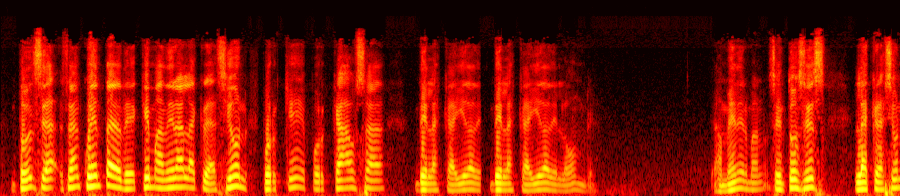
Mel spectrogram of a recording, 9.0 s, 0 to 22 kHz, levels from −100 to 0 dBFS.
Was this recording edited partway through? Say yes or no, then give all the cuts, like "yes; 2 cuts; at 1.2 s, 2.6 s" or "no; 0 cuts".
yes; 2 cuts; at 2.5 s, 4.8 s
